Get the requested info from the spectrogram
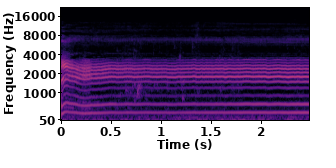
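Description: A man's cartoon voice holding one long, steady note, starting suddenly and not changing in pitch.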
